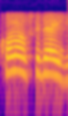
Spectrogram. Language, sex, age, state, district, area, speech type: Odia, female, 45-60, Odisha, Sambalpur, rural, conversation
